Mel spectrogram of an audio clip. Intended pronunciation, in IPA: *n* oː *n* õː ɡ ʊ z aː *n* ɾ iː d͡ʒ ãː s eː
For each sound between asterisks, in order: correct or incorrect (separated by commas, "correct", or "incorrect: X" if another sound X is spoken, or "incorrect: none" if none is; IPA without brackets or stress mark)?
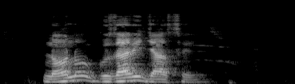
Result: correct, correct, incorrect: none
